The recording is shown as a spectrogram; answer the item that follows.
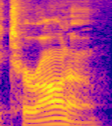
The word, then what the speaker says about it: Toronto: Americans including myself say Toronto with emphasis on that second tee but I think most Canadians dropped that second T sound and say Toronto and after too long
